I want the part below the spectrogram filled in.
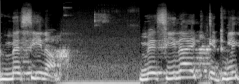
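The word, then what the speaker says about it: Messina: Greece के बाद हम कहां जाएंगे यहां पे मेसना मेसना एक इटली का इंपोर्टेंट पोर्ट है ठीक है अगर स्पेलिंग आपको नहीं दिख रही तो दैट इज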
